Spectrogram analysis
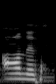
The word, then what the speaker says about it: honest: ชั่วโมง หนึ หรือ an honest Girl เด็ก หญิง ผู้ ซื่อ สัตย์ 1 คน ซึ่ง ตัว H ใน ที่ นี้ นะ คะ จะ ไม่ ได้ ออก เสียง ฮะ แต่ จะ ออก เสียง เป็น อะ ค่ะ ซึ่ง เป็น เสียง สระ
